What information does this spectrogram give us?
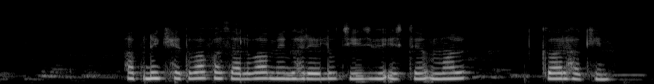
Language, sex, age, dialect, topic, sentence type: Magahi, female, 18-24, Central/Standard, agriculture, question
